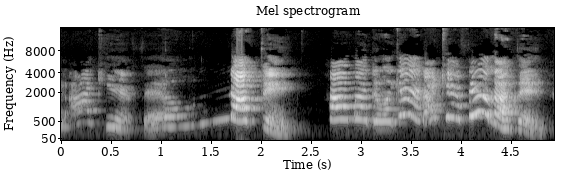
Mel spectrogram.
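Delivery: high, loud, laughing disbelief; incredulous laughing protest. Retold or imitated. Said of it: "And I'm just like".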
